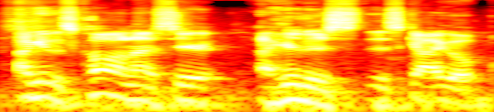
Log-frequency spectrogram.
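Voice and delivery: usual speaking voice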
